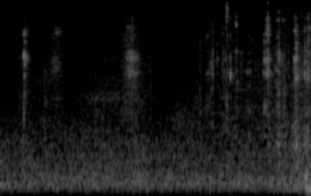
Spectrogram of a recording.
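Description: Near silence: room tone, with a few very faint brief ticks.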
